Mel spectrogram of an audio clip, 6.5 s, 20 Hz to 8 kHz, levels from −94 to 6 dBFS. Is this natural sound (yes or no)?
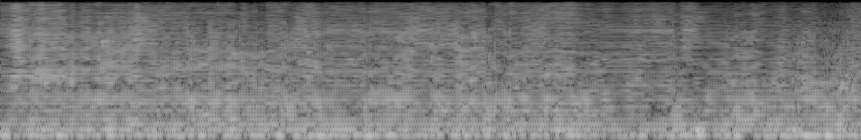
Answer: no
